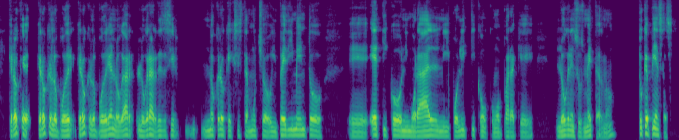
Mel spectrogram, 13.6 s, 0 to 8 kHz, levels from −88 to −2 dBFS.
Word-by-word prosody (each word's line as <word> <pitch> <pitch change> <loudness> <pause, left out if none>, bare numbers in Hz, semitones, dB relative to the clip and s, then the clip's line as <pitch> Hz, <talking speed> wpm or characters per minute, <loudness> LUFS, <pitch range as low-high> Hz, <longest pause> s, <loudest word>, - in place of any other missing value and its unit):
creo - - +4
que 465 0 +5 0.2
creo - - +3
que - - +3
lo - - +3
podri 105 +1 +3
creo - - +3
que - - -4
lo - - 0
podrían 110 +4 +2
logar 105 +4 +1
lograr, 105 +3 +2
es 105 - -5
decir, 100 -4 -8
n - - -20
no 105 +3 -5
creo 115 - +2
que 105 - -6
exista 105 +1 -7
mucho 100 -1 -3
impedimento, 115 +3 +1 0.5
eh, 90 -2 -5
ético 110 -3 +3
ni 100 -1 -1
moral 100 +1 +2
ni 95 -1 -5
político 110 +3 -5
como 85 -1 -7
para - - -4
que 85 0 -10 0.4
logren 105 +2 0
sus 90 -2 -8
metas, 95 0 -3
¿no? 105 +9 -10 0.4
¿Tú 145 - -1
qué 155 - +8
piensas? 130 -4 -1
105 Hz, 165 wpm, -23 LUFS, 95-115 Hz, 0.5 s, qué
